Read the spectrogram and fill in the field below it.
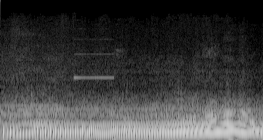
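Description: A Can-Am Ryker engine revs while reversing with the throttle limited, a loud close rumble whose pitch holds steady, then swells and rises before settling back down.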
